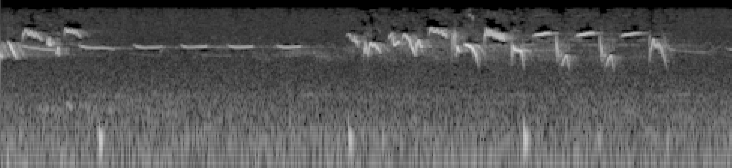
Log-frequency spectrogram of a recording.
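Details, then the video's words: Red avadavat giving thin, high twittering calls, first a short run of even piping notes, then a busier burst of squeaky chirps and slurred whistles. "Chim Hoa Mai, Chim Manh Manh. นกกระติ๊ดแดง"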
